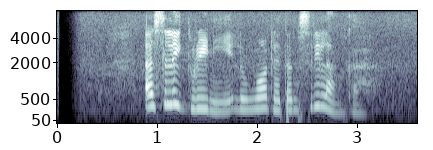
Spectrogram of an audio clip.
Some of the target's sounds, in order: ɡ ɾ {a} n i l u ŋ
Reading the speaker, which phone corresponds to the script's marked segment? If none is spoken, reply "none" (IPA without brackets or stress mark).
i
